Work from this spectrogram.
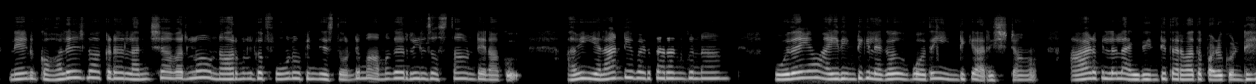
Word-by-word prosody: నేను 260 +2 +1
కాలేజ్‌లో 290 +7 +1
అక్కడ 285 0 0 0.2
లంచ్ 240 +1 -3
హవర్‌లో 290 +1 0 0.2
నార్మల్‌గా 255 +2 0
ఫోన్ 250 +2 -1
ఓపెన్ 255 -1 -4
జేస్తుంటే, 230 +1 -2
మా - - -3
అమ్మగారి 260 +3 -1
రీల్స్ 265 -1 -1
ఒస్తా 260 +3 -7
ఉంటాయి 240 -1 -3
నాకు. 320 - -2 0.6
అవి 245 +5 +3
ఎలాంటివి 285 +5 0
బెడతారనుకున్నాం? 275 0 -1 0.6
ఉదయం 285 +6 +6 0.2
5కి 255 +3 +1
లెగకపోతే 240 +1 +2
ఇంటికి 235 +2 -3
అరిష్టం. 210 +1 -4 0.6
ఆడపిల్లలు 265 0 +2
5 225 +2 +2
తర్వాత 225 0 +2
పడుకుంటే, 215 +2 +2
255 Hz, 130 wpm, -23 LUFS, 235-275 Hz, 0.6 s, ఉదయం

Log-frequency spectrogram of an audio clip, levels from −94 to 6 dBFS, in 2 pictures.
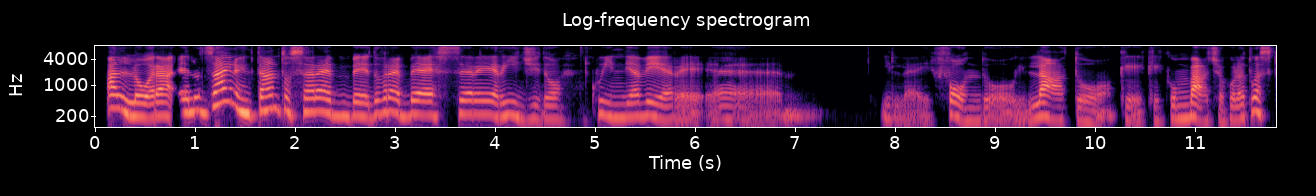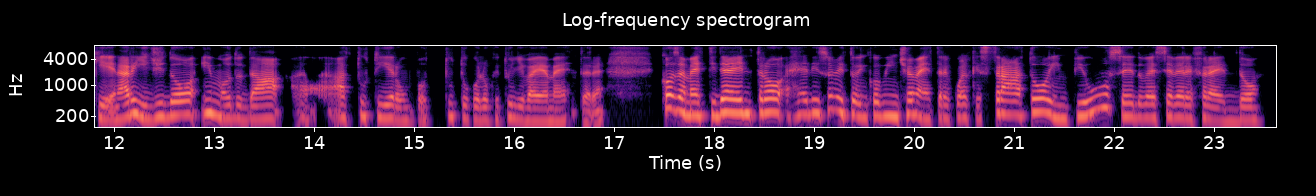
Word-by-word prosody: Allora, 205 -8 +5
eh 240 0 -1
lo 260 +1 -1
zaino 370 - +10
intanto 270 +2 +3
sarebbe 210 -4 +3
dovrebbe 225 -1 +1
essere 225 +1 +1
rigido, 175 -4 -8 0.2
quindi 195 -3 -7
avere, 195 -5 -3
ehm, 210 +5 -14 0.6
il - - -19 0.2
il - - -22
fondo, 160 -7 -6
il - - -15
lato 160 -3 0
che 165 -5 -13
che 150 -1 -17
combacia 175 -4 0
con 165 - -9
la 170 - -4
tua 260 +6 -2
schiena, 180 -7 +1
rigido, 210 +1 -1
in 240 -1 -3
modo 180 -3 -8
da, 170 +1 -2 0.2
ehm, - - -14
attutire 185 -2 -6
un 155 -2 -14
po' 155 - -14
tutto 195 -3 -15
quello 160 -1 -8
che 160 +1 -19
tu 190 - -13
gli 165 -3 -11
vai 150 -1 +1
a 145 - 0
mettere. 150 +11 -7 0.5
Cosa 300 -4 +3
metti 210 -1 0
dentro? 240 0 +3
Eh, 215 +2 -8
di 240 +1 -5
solito 240 -3 -5
incominci 205 +1 -6
a 225 - +2
mettere 180 -3 -2
qualche 185 -2 -8
strato 230 +4 +1
in 180 -7 -6
più 235 - -5
se 200 -10 0
dovessi 185 +1 -2
avere 185 -2 -2
freddo. 160 -2 -4
200 Hz, 145 wpm, -22 LUFS, 175-225 Hz, 0.6 s, zaino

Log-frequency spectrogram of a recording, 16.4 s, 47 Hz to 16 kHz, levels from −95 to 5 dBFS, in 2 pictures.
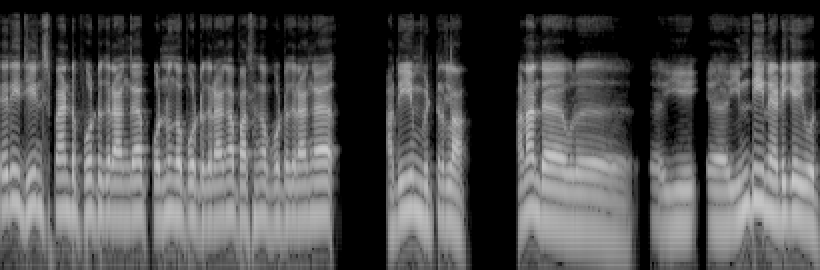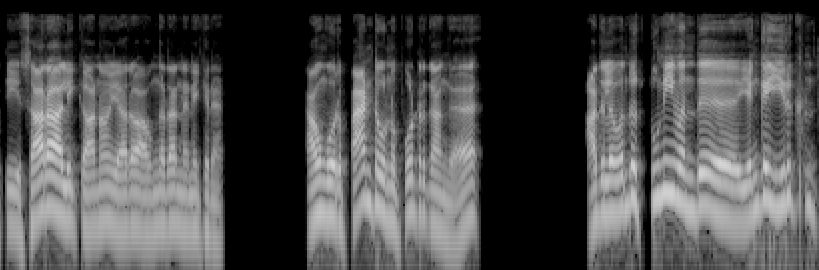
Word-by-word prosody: சரி 190 +3 -1
jeans 175 -4 -3
pant 170 0 0
போட்டுக்கிறாங்க. 155 -2 -1 0.2
பொண்ணுங்க 155 +2 -2
போட்டுக்கிறாங்க. 150 +1 -2
பசங்க 145 +1 -5
போட்டுக்கிறாங்க. 150 +1 -3 0.7
அதையும் 160 +4 0
விட்டுறலாம். 145 -3 -3 0.5
ஆனா 170 - +1
அந்த 145 -2 +2 0.2
ஒரு 125 0 -4 1.0
இ - - -4 0.3
அ 130 - -4 0.2
இந்தி 195 +5 +1
நடிகை 155 0 +3
ஒருத்தி, 130 0 -6 0.2
"சாரா 170 +6 +6
அலிகானோ" 130 -1 -2
யாரோ 120 +1 -1
அவங்க 120 +3 -6
தான் 130 -2 -4
நெனைக்கிறேன். 115 -5 -8 0.9
அவங்க 155 +1 +2
ஒரு 140 - -3
பேண்ட் 200 -3 +4
ஒண்ணு 140 -4 -3
போட்டிருக்காங்க. 135 - -4 1.4
அதில 160 +3 +3
வந்து 200 +5 +2 0.2
துணி 240 +4 +5
வந்து 190 0 +2 0.5
எங்க 185 +6 +2 0.2
இருக்குன்னு 195 -6 -4
155 Hz, 130 wpm, -23 LUFS, 135-170 Hz, 1.4 s, சாரா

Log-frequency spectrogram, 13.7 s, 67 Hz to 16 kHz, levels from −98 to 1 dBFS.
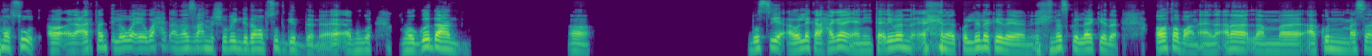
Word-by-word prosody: مبسوط، 165 +3 -3
آه 125 - +2
أنا 125 - +1
عارفة 145 +6 0
أنتِ 160 - -11
اللي 145 0 -4
هو 160 +2 +1
إيه، 150 - -1
واحد 165 +2 -4
أنا 150 -2 -7
نازل 150 +1 -2
أعمل 150 -1 -5
shopping 145 -1 -4
ده 140 0 +2
مبسوط 140 +1 -5
جدًا 135 +2 -6
آآ - - 0
مو 125 +2 -7 0.3
موجود 130 +9 +2
عند 125 -8 +6 1.0
آه. 115 -3 -2 1.6
بُصّي، 150 +3 0
أقول 135 - +2
لِك 160 - +2
على - - +4
حاجة، 165 +5 +4
يعني 120 -4 -2
تقريبًا 160 +4 +1
إحنا - - +1
كلنّا 155 +6 0
كده، 145 -4 +2
يعني 110 -1 -2
الناس 155 +3 -1
كلها 135 +1 +3
كده 135 - -2 0.4
آه - - +9
طبعًا، - - +1
يعني 110 - -3
أنا 140 -1 +3
لمّا 115 -1 -1
أكون 145 -2 -4
مثلًا 130 +2 -2
140 Hz, 185 wpm, -24 LUFS, 125-155 Hz, 1.6 s, آه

